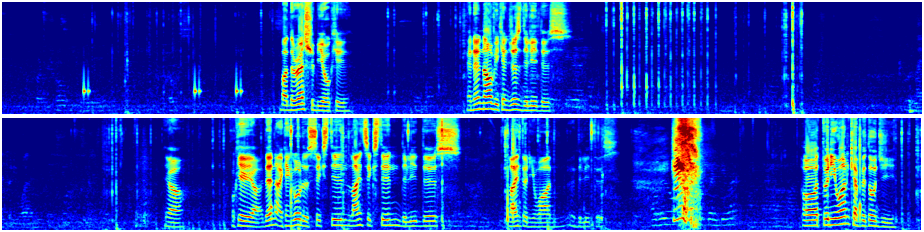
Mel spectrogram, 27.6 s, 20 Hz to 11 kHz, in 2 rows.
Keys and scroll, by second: 1.1 ctrl+d, 2.0 ctrl+alt+Right, 2.8 ctrl+d, 3.4 ctrl+k, 3.8 ctrl+u, 6.0 ctrl+u, 8.7-12.2 typing, 15.4-18.8 typing, 19.9-22.9 typing, 26.2-27.5 typing.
